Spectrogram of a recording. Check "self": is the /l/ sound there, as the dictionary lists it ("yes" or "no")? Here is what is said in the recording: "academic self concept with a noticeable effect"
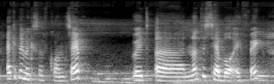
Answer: no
